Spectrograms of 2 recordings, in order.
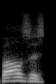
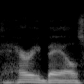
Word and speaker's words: Baals: the butt of all national jokes they couldn't pronounce the name as bales either which is what Balls's descendants call themselves these days because Harry Baals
